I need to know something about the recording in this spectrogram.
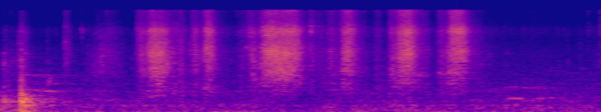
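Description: Cloth rustles and brushes close by in short bursts.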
